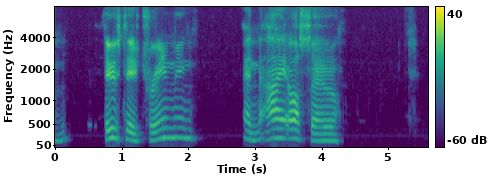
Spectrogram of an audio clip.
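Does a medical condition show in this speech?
Yes: ataxia; speech and swallowing affected.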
